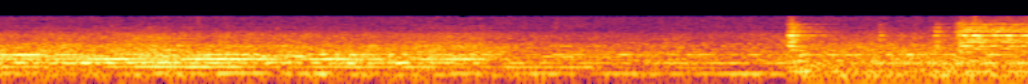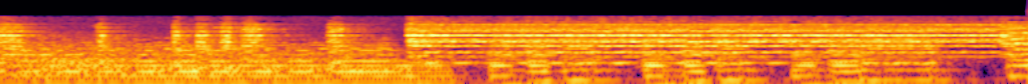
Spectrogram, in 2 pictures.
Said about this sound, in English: There's General Lopez's command post, down on the edge of the field, next to the section they've marked off for the mock aerial attack. Here come the planes now, ready to drop their eggs in the Citadel.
